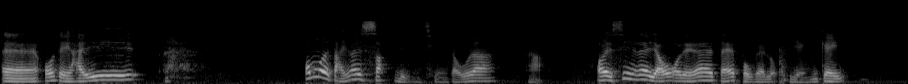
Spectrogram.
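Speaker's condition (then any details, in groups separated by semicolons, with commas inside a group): No condition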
